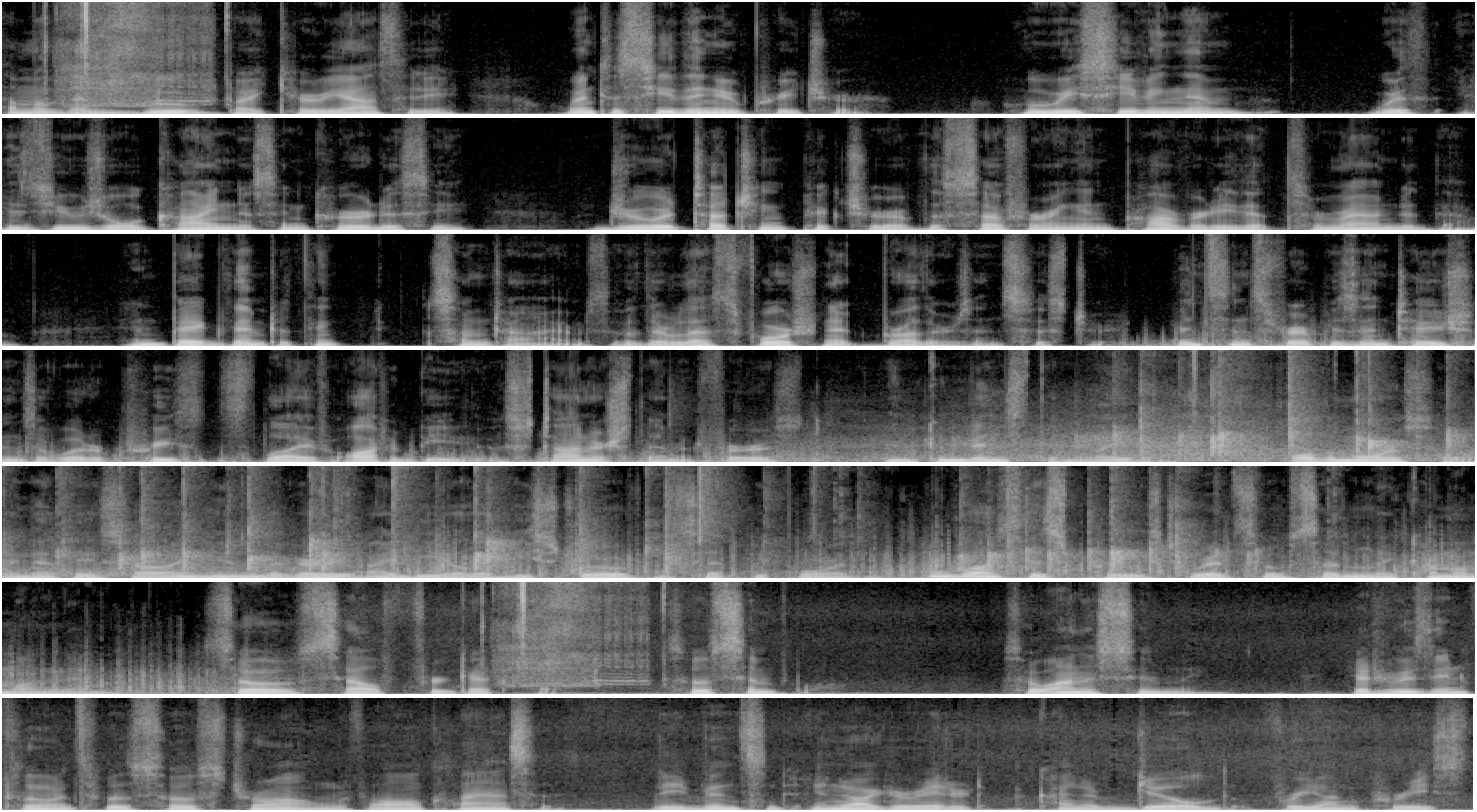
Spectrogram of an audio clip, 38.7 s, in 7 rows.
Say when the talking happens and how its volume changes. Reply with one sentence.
The talking can be heard from 0.0 to 38.6 s, at a steady volume.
